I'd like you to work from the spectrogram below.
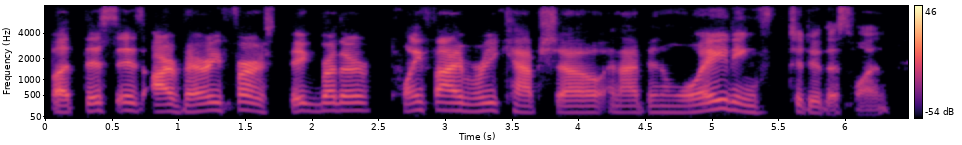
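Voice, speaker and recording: A man's voice: a little high, fairly even intonation, fairly bright tone, no echo. Chatty young man hosting a live recap. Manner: chatty, quick restarts and fillers. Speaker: host of a fan recap live stream. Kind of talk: casual live-stream recap.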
